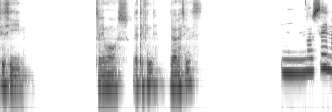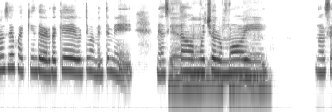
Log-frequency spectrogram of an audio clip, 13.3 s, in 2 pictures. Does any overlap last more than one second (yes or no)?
yes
